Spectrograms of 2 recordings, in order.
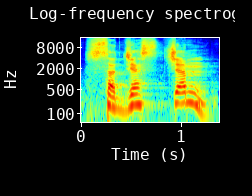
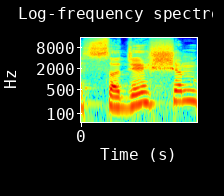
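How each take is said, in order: First: Slow सजेशन with "s-chun" ending; correct pronunciation. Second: सजेशन ending in "shun"; wrong pronunciation. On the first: Teacher offering the second option, correctly pronounced. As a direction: say सजेशन slowly as "su-jes-chun". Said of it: "it is suggestion". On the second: Teacher offering the first option, mispronounced. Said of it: "it is not suggestion". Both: Shown as a demonstration.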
